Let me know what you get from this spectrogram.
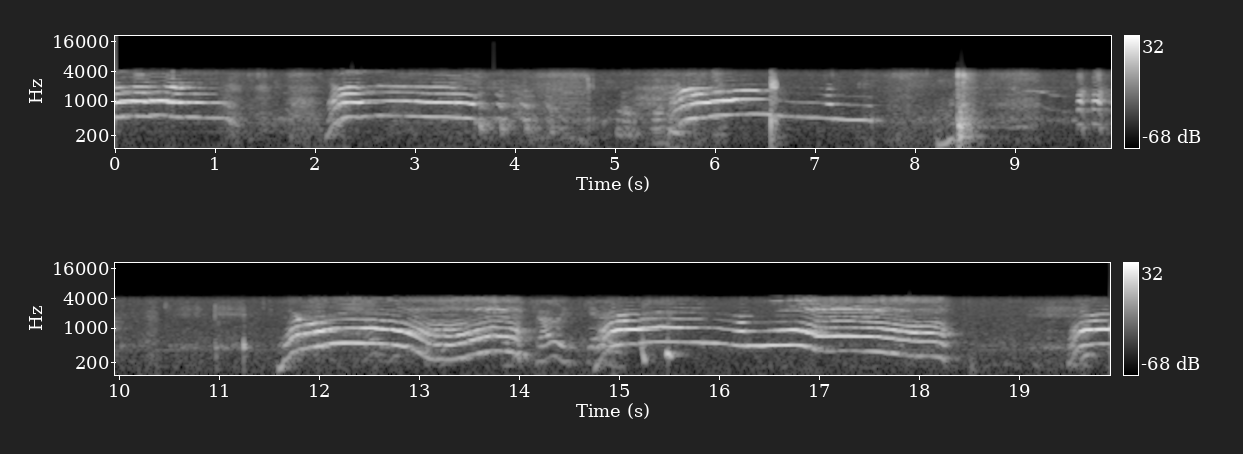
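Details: Domestic cat attacking a dog through a window, pouncing at the glass: long, loud, wavering caterwauls with rich harmonics, rising and falling in drawn-out yowls of one to three seconds, repeated in a steady series, with short gaps, thumps and a brief voice.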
